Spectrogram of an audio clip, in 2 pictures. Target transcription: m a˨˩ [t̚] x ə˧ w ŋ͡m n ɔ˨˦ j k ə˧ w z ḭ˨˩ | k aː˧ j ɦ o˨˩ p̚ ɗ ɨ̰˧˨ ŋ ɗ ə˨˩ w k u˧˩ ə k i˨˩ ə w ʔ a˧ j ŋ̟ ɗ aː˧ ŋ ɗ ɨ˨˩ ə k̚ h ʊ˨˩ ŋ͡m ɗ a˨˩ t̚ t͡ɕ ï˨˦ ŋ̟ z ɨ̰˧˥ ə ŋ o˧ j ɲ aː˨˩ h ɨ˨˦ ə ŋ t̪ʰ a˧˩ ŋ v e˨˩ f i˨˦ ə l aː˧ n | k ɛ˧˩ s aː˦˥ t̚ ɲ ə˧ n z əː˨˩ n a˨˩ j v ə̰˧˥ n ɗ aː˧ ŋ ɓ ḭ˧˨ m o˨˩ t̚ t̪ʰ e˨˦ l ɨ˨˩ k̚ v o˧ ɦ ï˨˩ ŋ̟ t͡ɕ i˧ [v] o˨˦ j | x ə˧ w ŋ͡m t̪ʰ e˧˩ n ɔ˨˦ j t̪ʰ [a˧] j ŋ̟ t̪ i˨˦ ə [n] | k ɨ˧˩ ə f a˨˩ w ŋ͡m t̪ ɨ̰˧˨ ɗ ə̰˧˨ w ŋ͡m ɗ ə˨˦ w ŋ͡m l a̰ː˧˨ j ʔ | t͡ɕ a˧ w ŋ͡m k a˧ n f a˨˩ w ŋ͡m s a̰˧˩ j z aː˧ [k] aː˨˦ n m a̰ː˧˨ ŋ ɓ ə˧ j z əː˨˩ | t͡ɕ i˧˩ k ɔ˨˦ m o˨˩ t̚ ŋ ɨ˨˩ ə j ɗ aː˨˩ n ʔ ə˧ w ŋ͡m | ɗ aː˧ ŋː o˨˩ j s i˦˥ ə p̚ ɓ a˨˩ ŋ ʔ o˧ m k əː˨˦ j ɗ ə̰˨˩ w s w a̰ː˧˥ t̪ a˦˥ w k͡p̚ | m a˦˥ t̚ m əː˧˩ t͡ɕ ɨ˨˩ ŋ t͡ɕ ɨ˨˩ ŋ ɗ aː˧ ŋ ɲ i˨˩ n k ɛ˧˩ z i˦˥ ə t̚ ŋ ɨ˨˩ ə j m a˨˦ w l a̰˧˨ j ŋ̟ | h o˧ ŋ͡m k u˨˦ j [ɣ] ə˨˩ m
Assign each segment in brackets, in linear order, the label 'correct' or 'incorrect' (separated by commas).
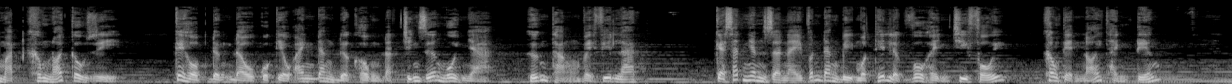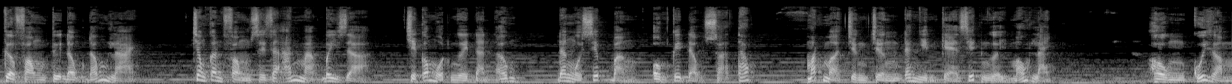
correct, incorrect, incorrect, incorrect, incorrect, correct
